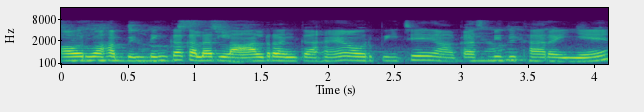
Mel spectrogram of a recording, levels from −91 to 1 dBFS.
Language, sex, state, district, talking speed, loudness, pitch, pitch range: Hindi, female, Odisha, Nuapada, 235 wpm, -16 LUFS, 215 Hz, 200-220 Hz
